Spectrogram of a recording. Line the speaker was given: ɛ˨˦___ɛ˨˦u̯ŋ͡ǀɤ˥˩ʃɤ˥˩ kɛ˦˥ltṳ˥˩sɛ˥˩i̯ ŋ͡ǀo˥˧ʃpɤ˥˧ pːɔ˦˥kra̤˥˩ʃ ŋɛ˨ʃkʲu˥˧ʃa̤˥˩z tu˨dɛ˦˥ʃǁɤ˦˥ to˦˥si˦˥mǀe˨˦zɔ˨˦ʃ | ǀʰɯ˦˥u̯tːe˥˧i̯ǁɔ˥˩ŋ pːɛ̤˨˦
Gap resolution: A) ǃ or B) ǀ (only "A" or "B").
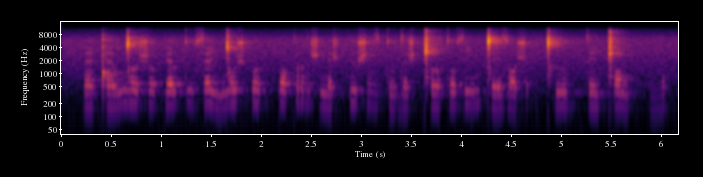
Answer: A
